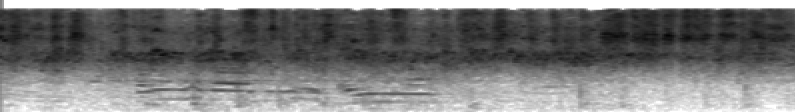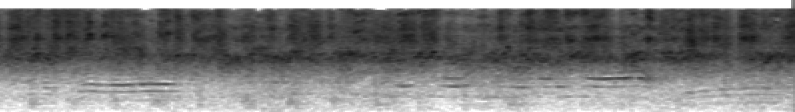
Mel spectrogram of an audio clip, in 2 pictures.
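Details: Budgerigars in a zoo tropical bird house, possibly mating, give squeaky, wavering warbles and chirps in scattered bursts over a steady, loud background hiss.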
